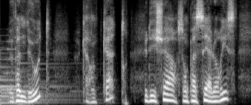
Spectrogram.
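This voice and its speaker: The recording is very clean, with a silent background and a dry, close sound with no echo. A man speaks in a somewhat breathy voice. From central France, Loiret near Orléans. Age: 80s. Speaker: elderly witness of the Liberation. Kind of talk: testimony.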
